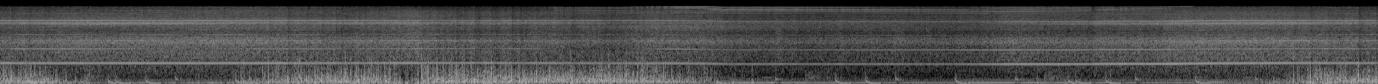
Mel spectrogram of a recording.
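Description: A router bit grinds and scrapes as it cuts into plastic.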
